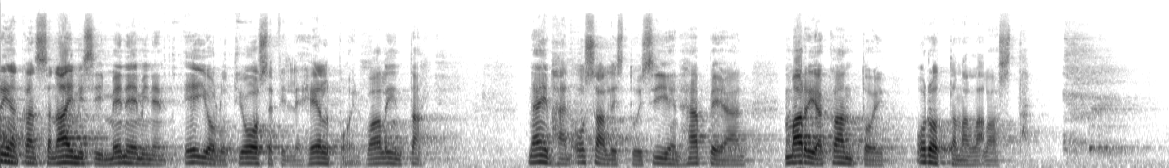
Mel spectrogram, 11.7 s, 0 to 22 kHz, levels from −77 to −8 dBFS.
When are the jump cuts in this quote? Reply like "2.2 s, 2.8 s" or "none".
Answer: 5.5 s, 7.8 s, 9.8 s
